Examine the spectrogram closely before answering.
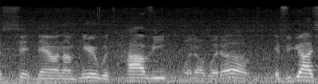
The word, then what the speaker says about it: Javi: Yeah, my name is Javi. You'll see it spelled as J-A-V. They'll confuse it for Jav or Hav. It's pronounced Javi.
